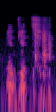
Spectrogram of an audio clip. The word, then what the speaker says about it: Медведь: Spelled med, ed, and a soft sign. Medved.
